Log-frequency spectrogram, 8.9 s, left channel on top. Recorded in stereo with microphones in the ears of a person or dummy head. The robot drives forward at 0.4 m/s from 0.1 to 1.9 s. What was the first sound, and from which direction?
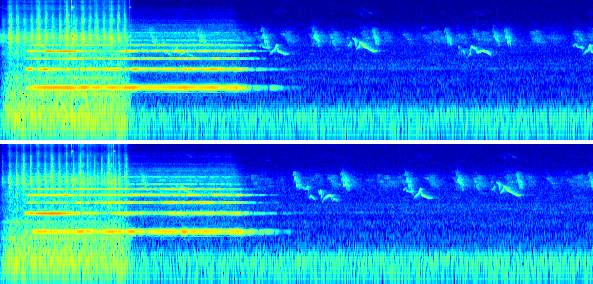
A flute, 50° right (ahead or behind).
